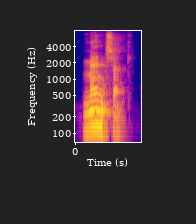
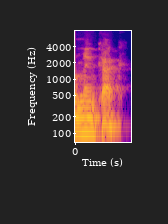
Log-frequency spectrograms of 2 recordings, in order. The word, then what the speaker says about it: Manchak: took their christopher sorry how do you say the last name of christopher manchak manchak i always thought that was christopher mencak no no don't you cut me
